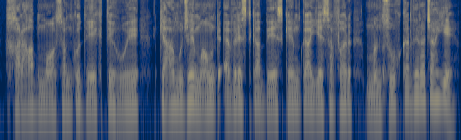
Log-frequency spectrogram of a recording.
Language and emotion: Urdu, fearful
